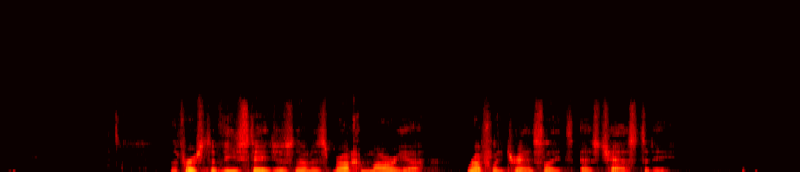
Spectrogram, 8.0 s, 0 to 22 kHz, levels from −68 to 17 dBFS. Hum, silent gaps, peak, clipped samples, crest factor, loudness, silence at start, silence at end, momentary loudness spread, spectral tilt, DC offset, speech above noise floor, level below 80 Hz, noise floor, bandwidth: none; none; -4 dBFS; under 0.1%; 24 dB; -27 LUFS; 1.15 s; 1.35 s; 13 LU; -5 dB/octave; under 0.1%; 48 dB; -68 dBFS; -75 dBFS; 10 kHz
